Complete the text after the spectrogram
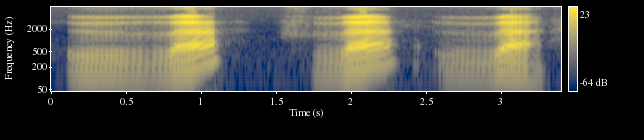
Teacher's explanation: kita menempelkan ujung lidah kita dengan gigi seri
